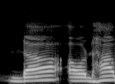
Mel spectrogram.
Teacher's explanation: जब हमारी जिह्वा ऊपर उठकर झटके से नीचे गिरती है उसे हम उत्क्षिप्त बोलते हैं। जैसे कि अभी जब हम डा और ढा बोलेंगे तो हमारी जुबान ऊपर उठेगी और नीचे गिर जाती है, इसलिए क्या उसको उत्क्षिप्त व्यंजन बोलते हैं।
